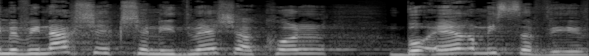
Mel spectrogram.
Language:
Hebrew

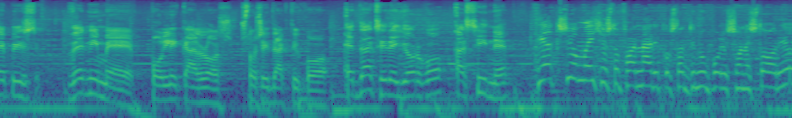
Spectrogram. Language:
Greek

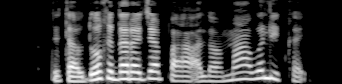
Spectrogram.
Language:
Pashto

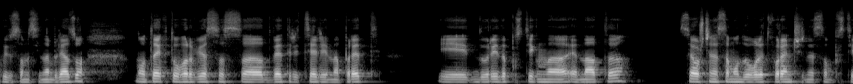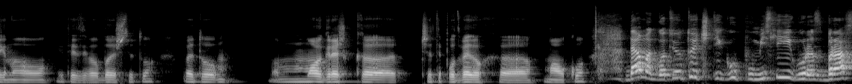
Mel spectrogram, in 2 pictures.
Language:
Bulgarian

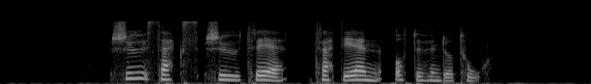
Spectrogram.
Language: Norwegian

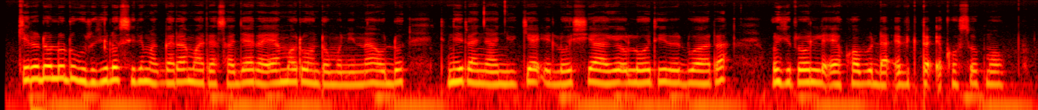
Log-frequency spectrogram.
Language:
Masai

